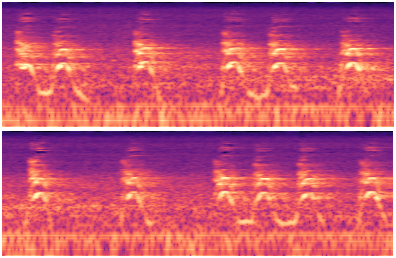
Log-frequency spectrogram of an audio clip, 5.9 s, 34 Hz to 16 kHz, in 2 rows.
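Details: Tina, a hunting dog, doggedly bays at young wild boar in a training session, March 2013. Rhythmic rough barks come about every half second, some paired, with slight pitch drops at each bark's end and a quiet outdoor background.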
